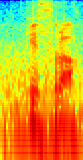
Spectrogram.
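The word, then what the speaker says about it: Keesara: शायद last toll plaza है, शायद किसरा। वैसे स्पेलिंग तो ऐसे लग रहा है कि किसारा है, बट हिंदी में लिखा हुआ है क्लियरली किसरा।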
